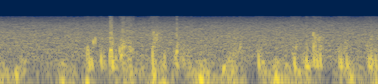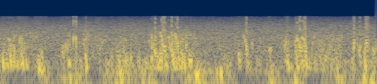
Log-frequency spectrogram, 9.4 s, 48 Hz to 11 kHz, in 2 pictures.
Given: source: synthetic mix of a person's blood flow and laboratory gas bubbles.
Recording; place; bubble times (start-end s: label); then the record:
Doppler ultrasound of blood flow; precordium
0.00-0.03 s: bubbles
1.07-1.72 s: bubbles
1.86-2.42 s: bubbles
2.84-3.11 s: bubbles
3.20-3.31 s: bubbles
3.65-3.78 s: bubbles
3.81-4.08 s: bubbles
4.23-4.42 s: bubbles
4.58-5.33 s: bubbles
5.50-6.42 s: bubbles
6.46-7.25 s: bubbles
7.70-7.92 s: bubbles
8.09-8.17 s: bubbles
8.25-9.06 s: bubbles
9.12-9.45 s: bubbles
From the record:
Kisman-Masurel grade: 233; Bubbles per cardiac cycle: several, 3 to 8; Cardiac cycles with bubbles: 50 to 99%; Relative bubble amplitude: loud (0.450 to 0.775); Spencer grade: 3 (all of the cardiac periods contain showers or single bubble signals, but not dominating or overriding the cardiac motion signals); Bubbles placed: anywhere in the cardiac cycle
